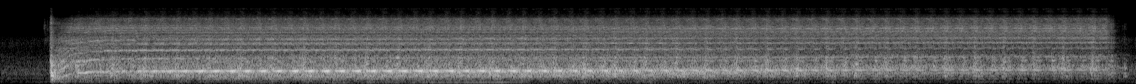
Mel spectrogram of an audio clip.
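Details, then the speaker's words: Push mower that sat unused for years, after cleaning debris out: engine catches at once and holds a steady, even beat for ten seconds before shutting off; runs smooth and healthy, before new spark plugs fitted. "All right. Well, that's definitely a lot better."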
